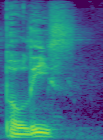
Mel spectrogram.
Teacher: Actually, the man in the recording stresses the second syllable, but it's often stressed on the first syllable.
